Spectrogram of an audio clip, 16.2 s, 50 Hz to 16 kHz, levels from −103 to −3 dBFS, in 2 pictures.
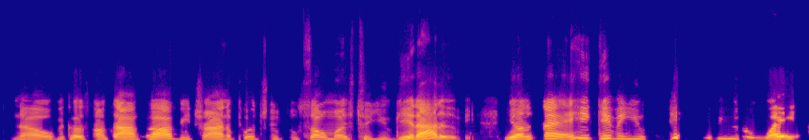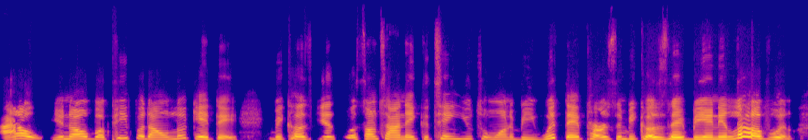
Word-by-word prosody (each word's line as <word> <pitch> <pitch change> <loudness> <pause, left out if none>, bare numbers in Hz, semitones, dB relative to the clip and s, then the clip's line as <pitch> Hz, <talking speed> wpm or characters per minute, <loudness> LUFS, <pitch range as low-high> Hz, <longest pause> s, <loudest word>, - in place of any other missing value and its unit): No, 175 0 -6
because 180 -3 -3
sometimes 215 -1 0
God 225 +6 +2
be 205 -1 -14
tryna 205 -4 -4
put 235 +4 -10
you 225 -1 -18
through 195 - -21
so 220 -2 -3
much 215 +2 -7
till 230 - -12
you 200 0 -16
get 200 +2 +2
out 210 - +6
of 450 -4 -1
it, - - -25 0.3
you 215 - +3
understand? 265 +2 0
He 310 -3 -1
giving 280 -2 -3
you 245 -1 -10 0.2
he 390 - +4 0.3
giving 280 -6 -11
you 265 - -8
the 215 -2 -8
way 230 - +5 0.2
out, 435 -8 +2
you 220 +3 -6
know? 255 +1 +1
But 220 -1 -3
people 315 -4 -4
don't 225 -2 -3
look 300 +6 -8
at 215 -3 +3
that 185 - -3 0.4
because, 230 +2 -1
guess 230 0 -2
what, 200 0 -5
sometime 255 -3 -1
they 220 -1 -1
continue 245 +2 -8
to 235 - -9
wanna 210 -2 -8
be 200 +1 -10
with 275 - -2
that 220 0 +3
person 220 +2 0
because 215 -3 +4
they 205 -1 +7
being 220 +3 +1
in 225 +1 +3
love 270 - +6
with 205 0 +2
'em. 240 - -18
225 Hz, 205 wpm, -23 LUFS, 205-255 Hz, 0.4 s, they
